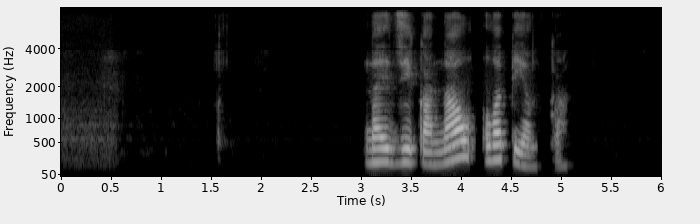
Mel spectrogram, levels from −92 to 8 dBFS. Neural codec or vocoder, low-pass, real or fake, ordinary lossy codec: none; 7.2 kHz; real; none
